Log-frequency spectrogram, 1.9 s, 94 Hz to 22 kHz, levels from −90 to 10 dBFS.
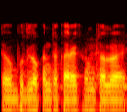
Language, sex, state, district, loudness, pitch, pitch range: Marathi, male, Karnataka, Belgaum, -23 LUFS, 95 Hz, 90-95 Hz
